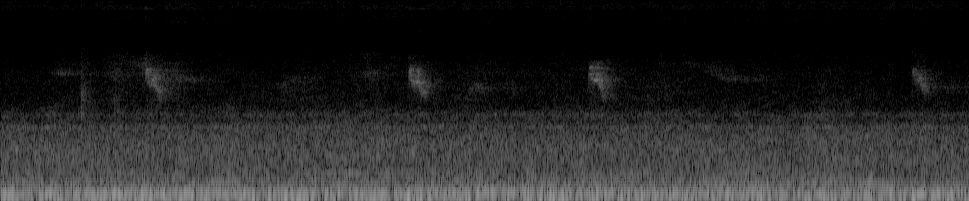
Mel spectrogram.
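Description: Four faint, short, falling bird chirps spaced a second and a half to two and a half seconds apart, over a steady low background rumble.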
